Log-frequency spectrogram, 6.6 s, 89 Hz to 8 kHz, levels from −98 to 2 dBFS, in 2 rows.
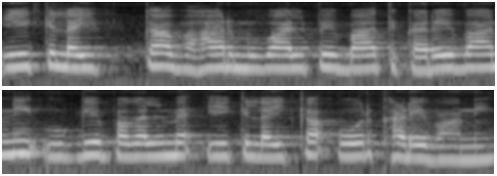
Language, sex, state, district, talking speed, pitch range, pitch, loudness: Hindi, female, Bihar, Darbhanga, 145 wpm, 230-245 Hz, 235 Hz, -25 LUFS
